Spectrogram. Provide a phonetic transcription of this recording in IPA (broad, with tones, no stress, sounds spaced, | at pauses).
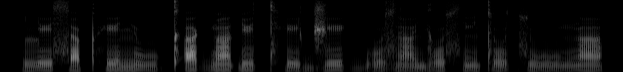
l e˨ s a˨ pʰ e˦ n uː˨ kʼ a˦ ɡ͡b ã˦ ɗ ɪ˦ tʰ e˨ d͡ʒ eː˦ ɡ͡b o˨ z ã˨ j o˦ s ĩ˨ t o˨ t͡s uː˨ ŋ ã˨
